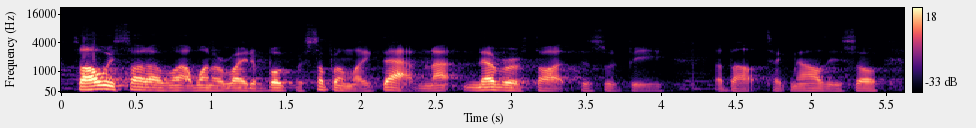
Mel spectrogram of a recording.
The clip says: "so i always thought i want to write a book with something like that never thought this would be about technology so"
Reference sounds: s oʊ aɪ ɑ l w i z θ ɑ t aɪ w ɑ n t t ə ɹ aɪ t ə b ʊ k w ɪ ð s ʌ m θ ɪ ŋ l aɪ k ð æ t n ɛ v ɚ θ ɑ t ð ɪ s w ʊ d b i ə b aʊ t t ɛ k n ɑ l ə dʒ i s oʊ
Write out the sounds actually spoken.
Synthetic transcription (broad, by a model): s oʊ aɪ ɑ l w i z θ ɑ t aɪ w ɑ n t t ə ɹ aɪ t ə b ʊ k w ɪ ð s ʌ m θ ɪ ŋ l aɪ k ð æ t n ɛ v ɚ θ ɑ t ð ɪ s w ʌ d b i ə b aʊ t t ɛ k n ɑ l ə dʒ i s oʊ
